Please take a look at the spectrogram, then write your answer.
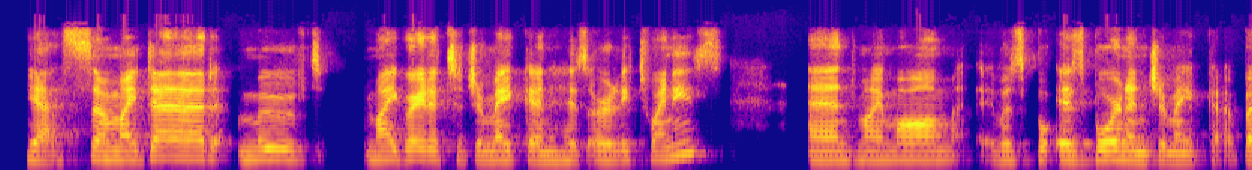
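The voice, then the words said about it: Mixed Jamaican, English and North American accent. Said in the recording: “my accent does represent so many places that I've lived: Jamaica, England, Montreal, New York”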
